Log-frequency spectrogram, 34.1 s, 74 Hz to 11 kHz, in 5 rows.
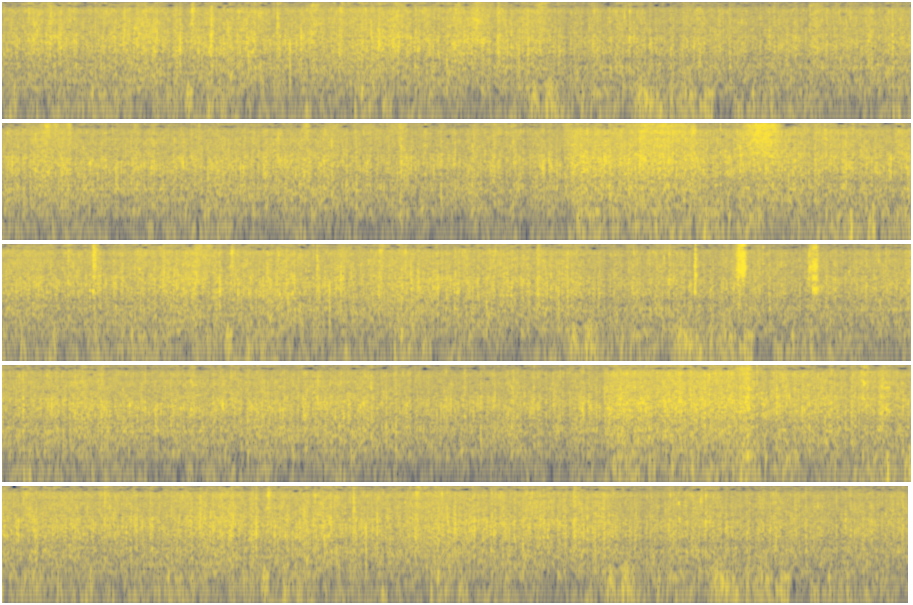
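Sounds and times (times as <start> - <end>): heavy rain drumming on a tent: 0.0 - 34.0.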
